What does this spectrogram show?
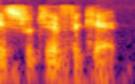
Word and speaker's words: certificate: certificate i got my certificate all right again i reduce pronunciation i i don't say eight uh and uh all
